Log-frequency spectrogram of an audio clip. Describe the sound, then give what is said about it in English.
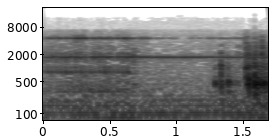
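A telephone bell at the Assignments Unlimited office rings in one sustained, high metallic trill, steady and fairly loud, then breaks off into a short burst of clatter at the end. “And then the telephone rang.”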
